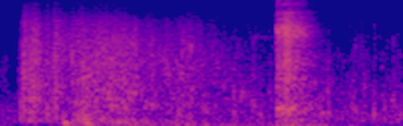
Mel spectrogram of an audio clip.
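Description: A cannon in the video game Star Fox Adventures fires, a sustained rumbling blast followed by a sharp, bright burst near the end, fairly faint overall with no talk.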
